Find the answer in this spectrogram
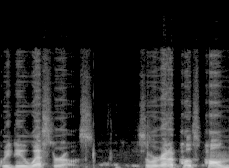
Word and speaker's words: Westeros: see a large landmass and I believe it's pronounced Hester O's which is to the west known as Westeros that is correct the larger continent though has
